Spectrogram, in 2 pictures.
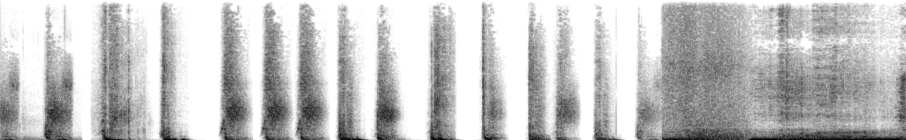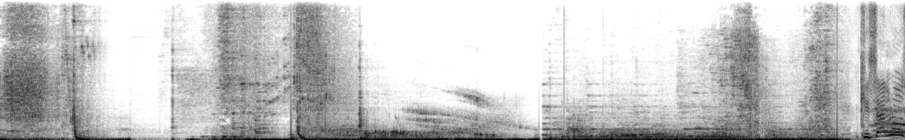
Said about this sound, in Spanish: fans de corazón de, los superhéroes ya reconocieron el sonido que estamos escuchando, es el sonido de Flash, ¿no? Corriendo a toda velocidad.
